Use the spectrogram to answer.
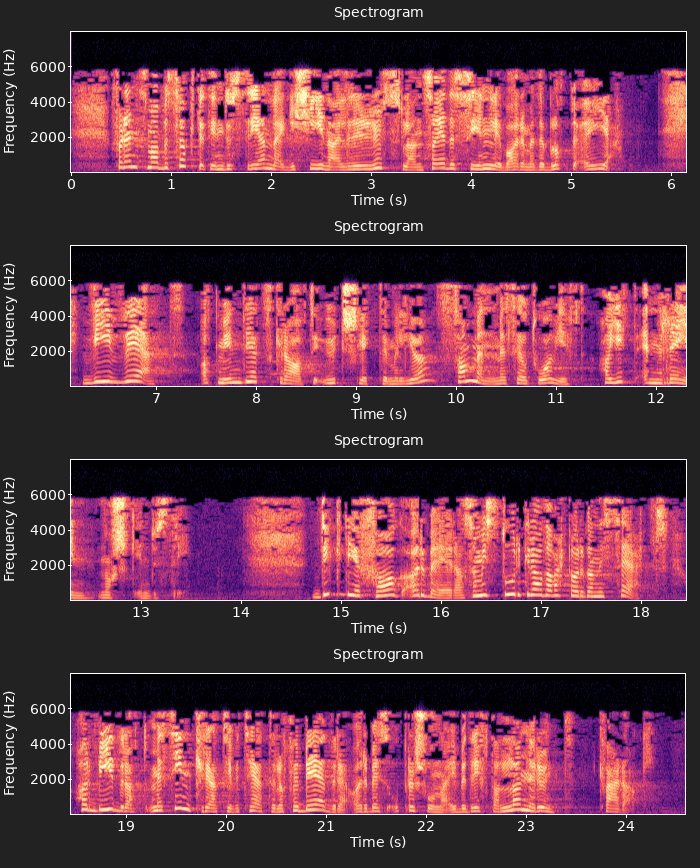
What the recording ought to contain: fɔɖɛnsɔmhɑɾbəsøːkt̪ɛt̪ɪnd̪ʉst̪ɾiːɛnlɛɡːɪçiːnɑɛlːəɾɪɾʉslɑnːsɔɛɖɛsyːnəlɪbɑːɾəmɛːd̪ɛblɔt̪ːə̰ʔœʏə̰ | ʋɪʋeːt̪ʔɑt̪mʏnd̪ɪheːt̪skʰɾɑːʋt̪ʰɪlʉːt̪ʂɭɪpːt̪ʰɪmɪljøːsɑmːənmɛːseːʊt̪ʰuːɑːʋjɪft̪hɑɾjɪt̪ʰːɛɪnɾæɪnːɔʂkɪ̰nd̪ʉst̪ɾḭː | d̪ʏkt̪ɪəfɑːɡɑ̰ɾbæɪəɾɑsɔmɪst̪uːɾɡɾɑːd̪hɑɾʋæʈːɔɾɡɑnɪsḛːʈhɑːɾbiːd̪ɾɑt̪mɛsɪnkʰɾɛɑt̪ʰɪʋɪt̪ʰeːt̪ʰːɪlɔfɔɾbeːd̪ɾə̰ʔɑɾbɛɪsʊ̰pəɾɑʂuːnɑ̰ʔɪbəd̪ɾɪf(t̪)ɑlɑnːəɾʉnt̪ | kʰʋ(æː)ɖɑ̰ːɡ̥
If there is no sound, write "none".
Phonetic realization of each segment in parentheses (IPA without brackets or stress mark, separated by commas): t̪, æː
